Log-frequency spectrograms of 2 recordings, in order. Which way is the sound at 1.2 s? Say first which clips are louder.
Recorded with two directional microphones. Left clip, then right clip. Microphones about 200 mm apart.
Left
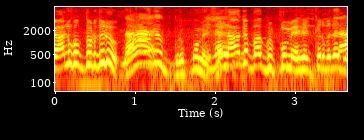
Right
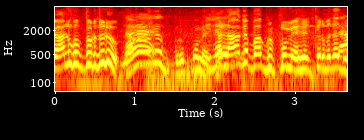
Even; 45° left (ahead or behind).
